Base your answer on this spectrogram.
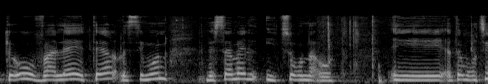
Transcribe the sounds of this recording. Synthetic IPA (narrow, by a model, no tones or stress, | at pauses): keuvalejoteʁlesimun | besameljit͡suʁnaʔoteate̞mʁot͡si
